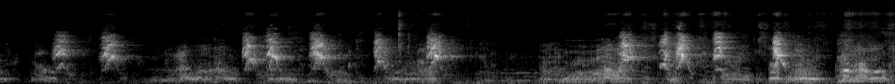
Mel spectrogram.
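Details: A male Belgian Malinois pup fights back as its mother and father try to discipline it. Short, high, yappy barks mix with rough growling scuffle sounds, coming in bursts about every half second with brief pauses between.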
